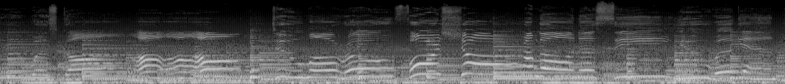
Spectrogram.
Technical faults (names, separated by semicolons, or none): mains buzz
